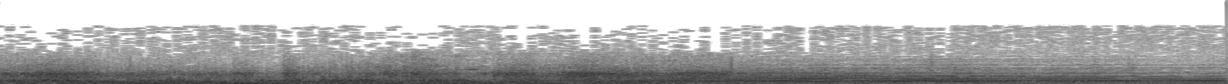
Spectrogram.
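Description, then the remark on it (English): A loud car crash: a sharp pop early on as a tire blows, then a continuous heavy rumbling and grinding as the car slides toward the road edge, hits a rock and rolls, easing only slightly by the end. No one speaks. “A tire blew, and the car slewed, sliding toward the road edge. Then we hit a rock and went rolling.”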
